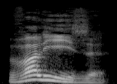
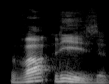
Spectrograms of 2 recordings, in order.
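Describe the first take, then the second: First: Said in the usual way. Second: Valise broken as VA, pause, LISE; lower, two-beat Valise; split into syllables. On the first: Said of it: "la syllabe va". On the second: Shown as a demonstration. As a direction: separate VA from the rest of Valise. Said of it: "va se trouve".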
